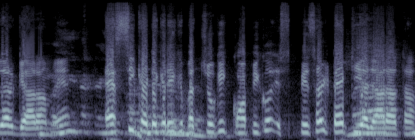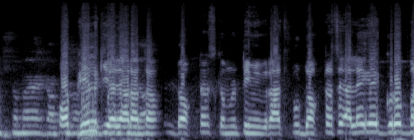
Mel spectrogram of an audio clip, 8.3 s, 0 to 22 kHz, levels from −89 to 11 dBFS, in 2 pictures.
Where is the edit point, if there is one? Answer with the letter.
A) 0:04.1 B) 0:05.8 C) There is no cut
B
